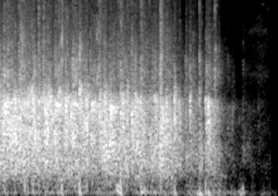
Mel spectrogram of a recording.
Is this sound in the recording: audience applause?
yes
